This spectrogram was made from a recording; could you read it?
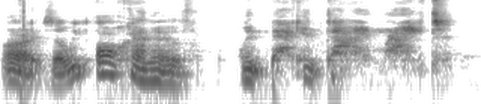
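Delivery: hushed, breathy whisper under the breath. Narrating a time-travel story, a character looks around and speaks to the others, whispering. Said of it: "why are you whispering?".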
